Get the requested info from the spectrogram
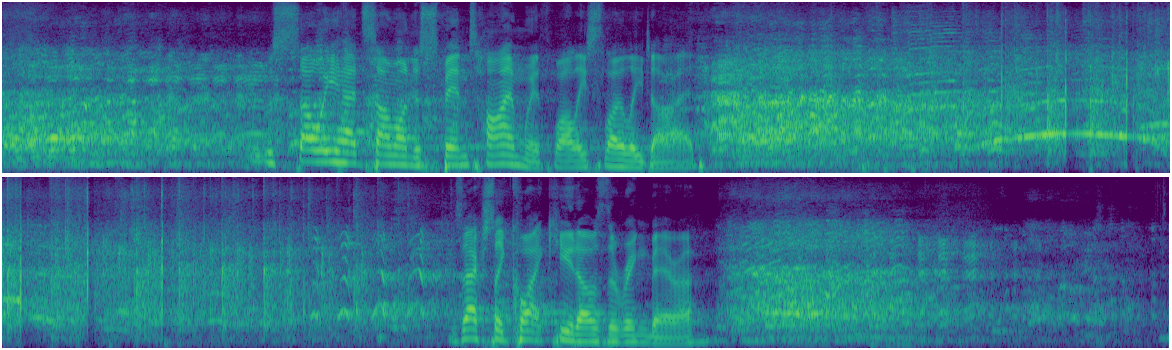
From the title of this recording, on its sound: LIVE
